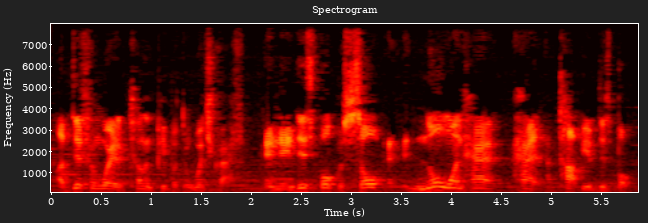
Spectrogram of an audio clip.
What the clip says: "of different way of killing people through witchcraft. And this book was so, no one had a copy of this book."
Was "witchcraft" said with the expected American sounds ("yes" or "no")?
yes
